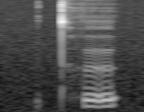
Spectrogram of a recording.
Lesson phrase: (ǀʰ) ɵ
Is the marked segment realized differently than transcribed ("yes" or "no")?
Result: yes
